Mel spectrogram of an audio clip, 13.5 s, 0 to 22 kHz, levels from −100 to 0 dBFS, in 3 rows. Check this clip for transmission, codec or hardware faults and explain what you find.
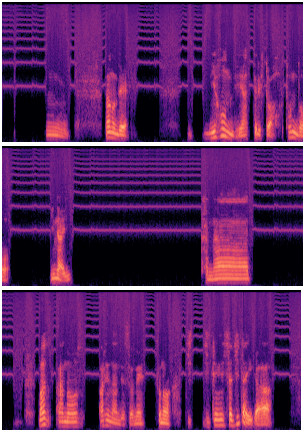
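There's one hardware fault running through the whole speech clip: converter idle tones. An undithered delta-sigma converter settles into repeating bit patterns on small inputs, giving tones around 2 kHz heard as whistles, buzzy chirps or rough hiss in pauses and grainy noise under the speech, about 20 dB below the speech.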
